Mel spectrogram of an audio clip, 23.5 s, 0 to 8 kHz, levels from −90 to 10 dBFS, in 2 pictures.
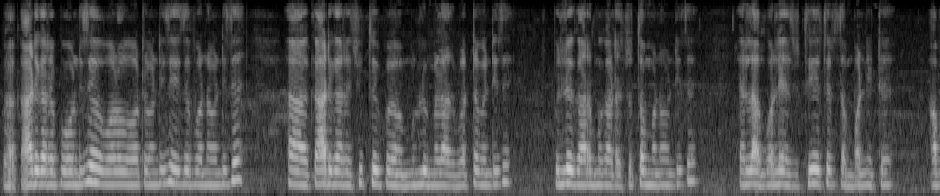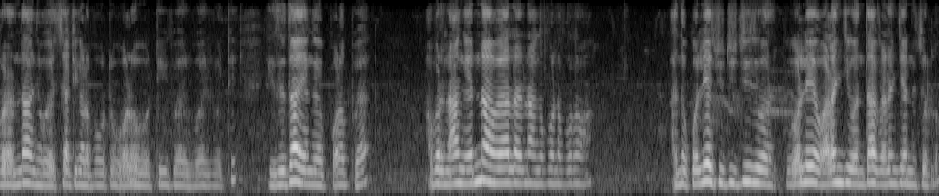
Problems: background sounds at intervals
